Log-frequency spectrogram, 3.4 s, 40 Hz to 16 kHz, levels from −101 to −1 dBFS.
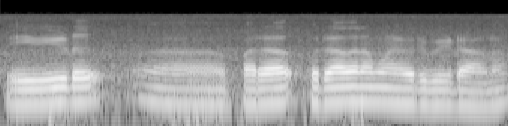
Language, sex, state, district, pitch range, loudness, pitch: Malayalam, male, Kerala, Kasaragod, 115-130 Hz, -15 LUFS, 120 Hz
